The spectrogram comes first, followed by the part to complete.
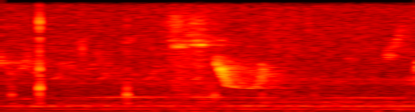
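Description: Outdoor ambience: a steady distant motor drone with a few short bird chirps, and one high descending bird call about a second in.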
